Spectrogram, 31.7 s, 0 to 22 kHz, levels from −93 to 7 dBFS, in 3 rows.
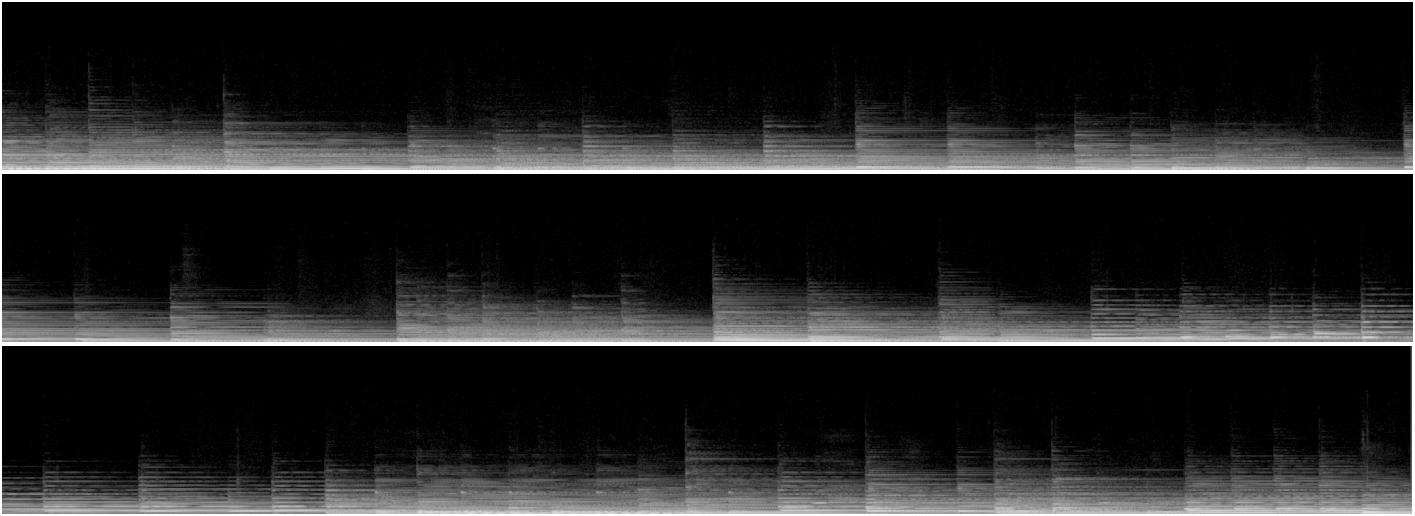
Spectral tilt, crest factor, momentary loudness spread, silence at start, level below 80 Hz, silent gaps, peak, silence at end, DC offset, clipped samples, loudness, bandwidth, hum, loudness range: -10 dB/octave; 18 dB; 10 LU; 0 s; -54 dBFS; none; 0 dBFS; 0 s; under 0.1%; under 0.1%; -19 LUFS; 5.8 kHz; none; 6 LU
